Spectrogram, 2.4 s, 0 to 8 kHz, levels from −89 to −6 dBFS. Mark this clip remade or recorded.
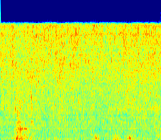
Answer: remade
